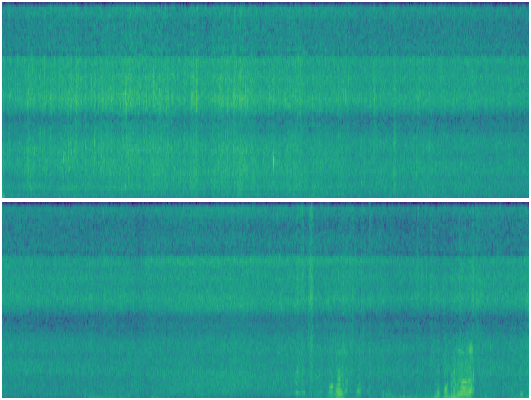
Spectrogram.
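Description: Floodwater rushes and overflows through a village in Odisha, a steady broadband roar of running water lasting throughout, with some louder splashing surges near the end and faint voices in the background.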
